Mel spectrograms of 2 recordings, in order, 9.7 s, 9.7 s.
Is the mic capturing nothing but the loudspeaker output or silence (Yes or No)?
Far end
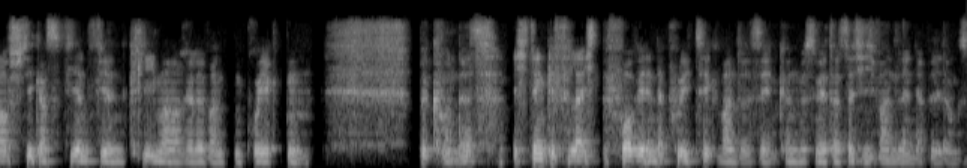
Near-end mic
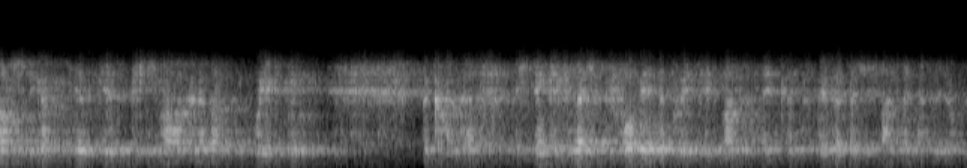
Yes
